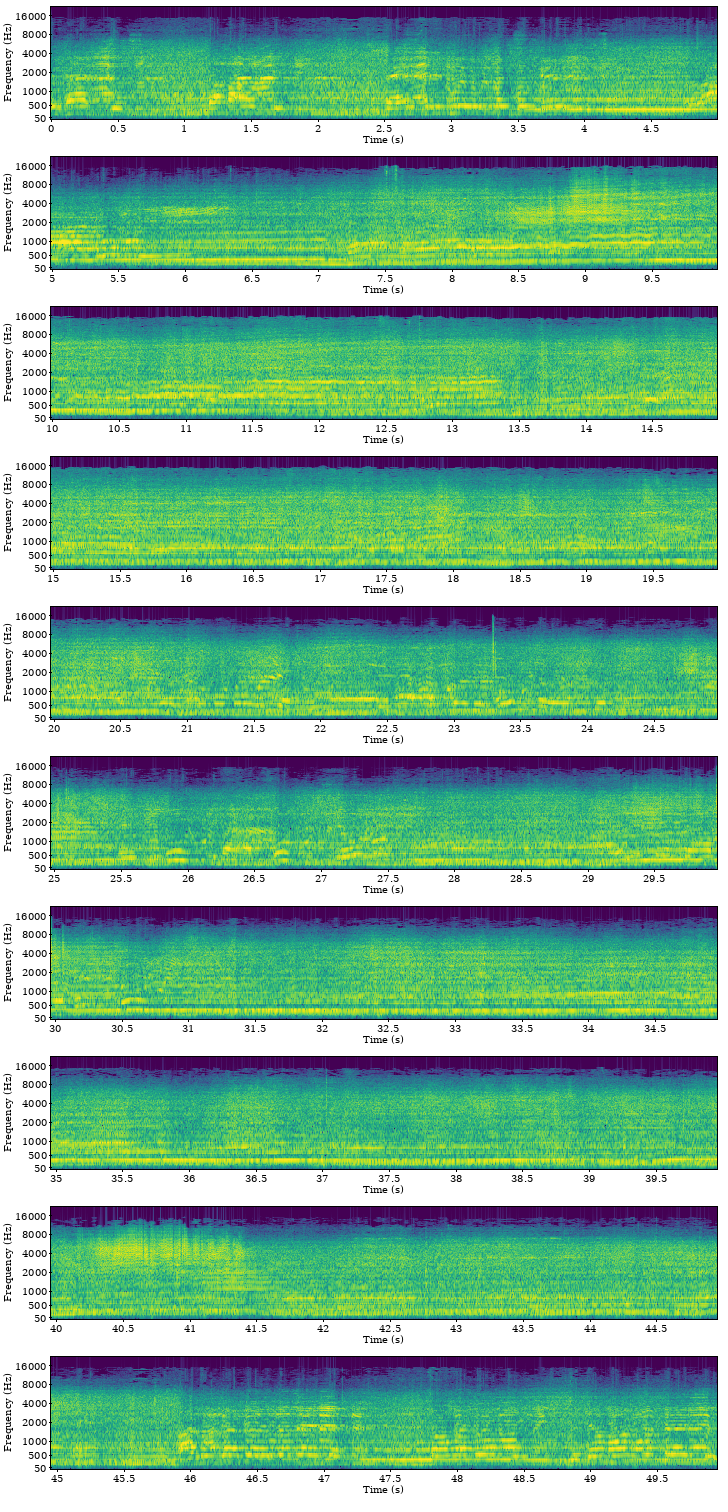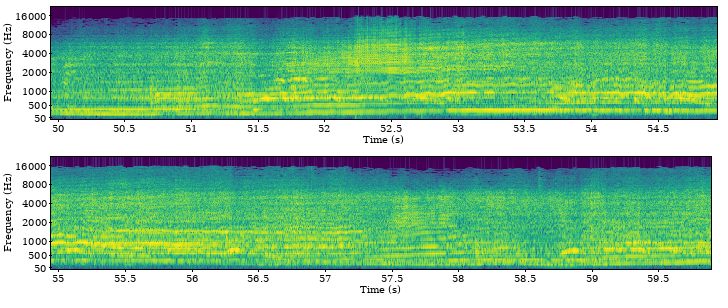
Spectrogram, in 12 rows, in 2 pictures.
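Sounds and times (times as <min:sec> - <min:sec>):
racing engines revving: 0:00.0 - 0:59.9.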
